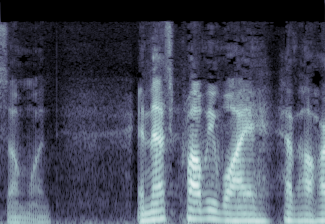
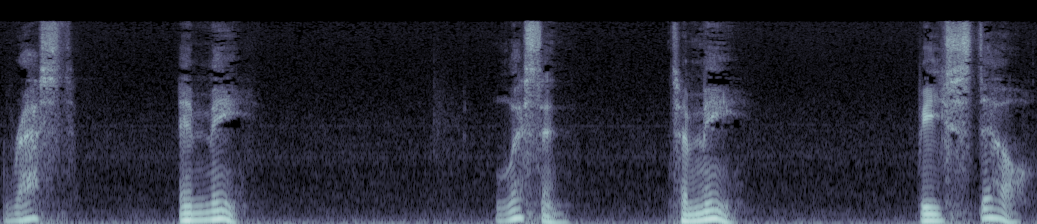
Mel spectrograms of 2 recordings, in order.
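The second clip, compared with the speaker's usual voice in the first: gentle voice of God; 8 dB quieter, slower than usual. Retold or imitated. God's voice heard in prayer.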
